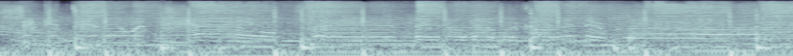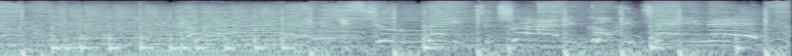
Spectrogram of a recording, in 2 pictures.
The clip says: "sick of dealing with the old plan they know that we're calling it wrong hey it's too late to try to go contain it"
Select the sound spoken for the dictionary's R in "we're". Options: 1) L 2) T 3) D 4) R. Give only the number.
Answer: 4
